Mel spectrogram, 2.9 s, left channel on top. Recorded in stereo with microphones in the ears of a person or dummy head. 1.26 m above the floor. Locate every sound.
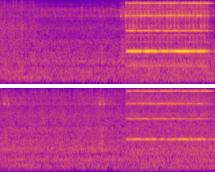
1.7 s a phone ringing: 45° left (ahead or behind), 0.8 m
